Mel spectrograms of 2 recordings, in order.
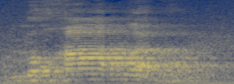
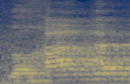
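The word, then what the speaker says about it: مخاطب: Mim, kha, mukha, and ba, and ba. Mukhatab.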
